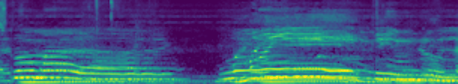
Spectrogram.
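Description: A young woman singing two long, sliding vocal phrases, with a short breath between them about two seconds in.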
